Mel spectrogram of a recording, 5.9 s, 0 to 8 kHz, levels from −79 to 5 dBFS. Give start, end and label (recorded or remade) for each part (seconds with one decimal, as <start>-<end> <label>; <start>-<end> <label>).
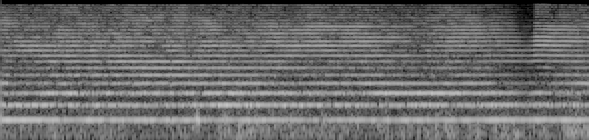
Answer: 0.0-5.9 recorded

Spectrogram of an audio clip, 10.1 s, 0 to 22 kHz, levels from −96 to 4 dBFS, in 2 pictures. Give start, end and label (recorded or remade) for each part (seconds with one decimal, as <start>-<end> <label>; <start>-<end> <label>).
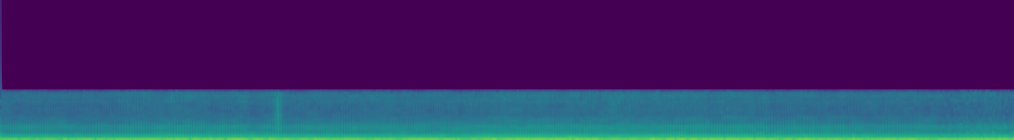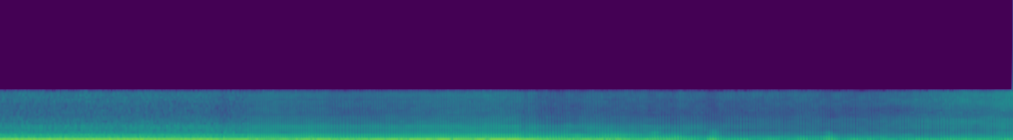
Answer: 0.0-4.7 remade; 4.7-6.3 recorded; 6.3-10.1 remade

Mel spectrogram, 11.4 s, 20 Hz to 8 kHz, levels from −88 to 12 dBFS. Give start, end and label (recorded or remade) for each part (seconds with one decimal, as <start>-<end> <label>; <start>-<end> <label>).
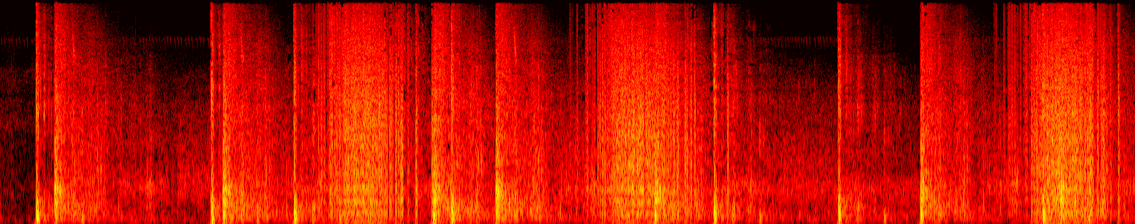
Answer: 0.0-11.4 recorded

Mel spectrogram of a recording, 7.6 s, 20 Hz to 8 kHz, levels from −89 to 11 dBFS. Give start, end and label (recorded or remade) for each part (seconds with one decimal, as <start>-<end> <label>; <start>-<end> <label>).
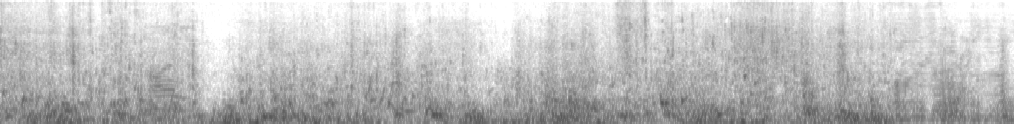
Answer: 0.0-6.7 recorded; 6.7-7.6 remade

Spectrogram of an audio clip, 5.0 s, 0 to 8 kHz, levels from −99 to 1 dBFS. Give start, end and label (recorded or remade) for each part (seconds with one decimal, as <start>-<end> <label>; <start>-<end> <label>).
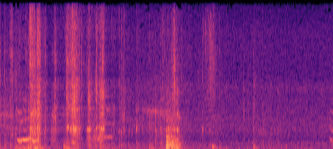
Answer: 0.0-0.6 recorded; 0.6-1.8 remade; 1.8-5.0 recorded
